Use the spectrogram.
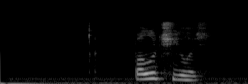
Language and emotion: Russian, neutral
